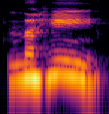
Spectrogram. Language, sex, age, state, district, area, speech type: Hindi, female, 30-45, Rajasthan, Jaipur, urban, read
